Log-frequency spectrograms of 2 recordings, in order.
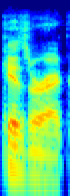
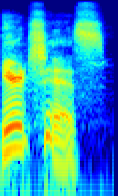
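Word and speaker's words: Kircheis: How do you pronounce it? Kirches. Kirches. That's how I pronounce it. I mean, I may be proven wrong, but I'm pretty fucking sure. Pretty fucking sure there's not a Z in his name anywhere.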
